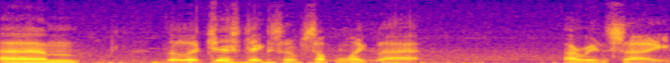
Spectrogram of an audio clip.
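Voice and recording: A man speaks with vocal fry at a fairly low pitch. His intonation is lively and his pace fairly slow.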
